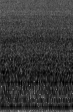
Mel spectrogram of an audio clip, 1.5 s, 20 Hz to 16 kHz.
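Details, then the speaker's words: Microwave after repair, heating water in a 30-second test: even, steady low hum. The earlier popping and sparking is gone and it works normally again. "aí viu que aquele barulho aquele aquele fogo que que que saía né fogo que saía já não acabou a micro-ondas voltou a funcionar normalmente"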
